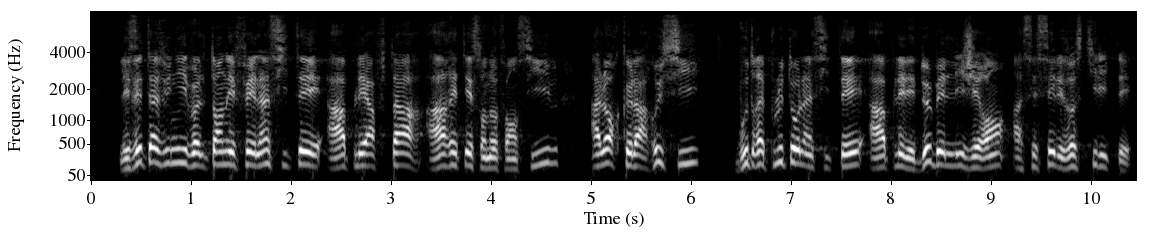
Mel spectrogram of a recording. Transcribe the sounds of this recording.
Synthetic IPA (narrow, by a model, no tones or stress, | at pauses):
lezet̪azynivœlt̪ɑ̃nefɛlɛ̃sit̪eaːpleaft̪aʁa̰ːʁet̪esɔ̃nɔfɑ̃siv | alɔʁkəlaʁysi | vud̪ʁɛplyt̪olɛ̃sit̪eaːpleled̪øbɛlːiʒeʁɑ̃aseselezɔst̪ilit̪e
